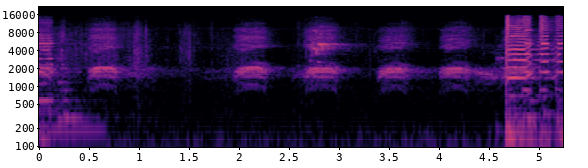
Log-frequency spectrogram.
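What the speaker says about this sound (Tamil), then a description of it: "காக்கா கத்துது" Several harsh crow caws repeat in an uneven series at moderate distance, standing mostly alone over quiet background ambience, followed by a brief louder clatter near the end.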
